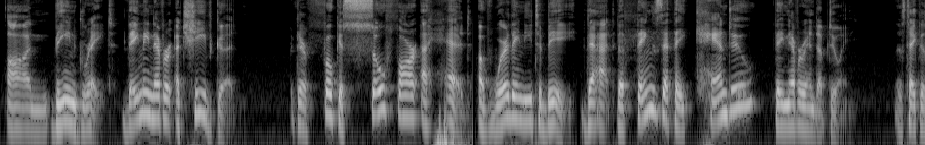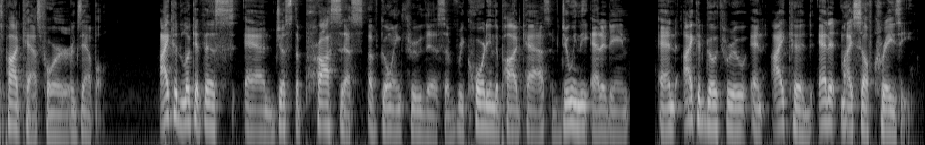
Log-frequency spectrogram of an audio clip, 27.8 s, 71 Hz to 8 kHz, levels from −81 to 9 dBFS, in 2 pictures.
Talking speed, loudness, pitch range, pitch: 150 wpm, -21 LUFS, 125-175 Hz, 135 Hz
